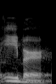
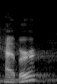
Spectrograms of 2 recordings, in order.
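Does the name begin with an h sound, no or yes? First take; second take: no; yes. First: The name begins with a vowel sound. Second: The name begins with an h sound. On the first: The speaker calls it wrong. "we go Eber" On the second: The speaker calls it right. "It's actually Heber"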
